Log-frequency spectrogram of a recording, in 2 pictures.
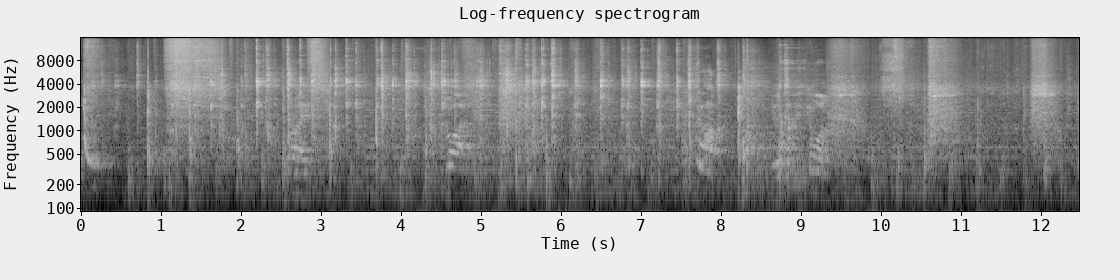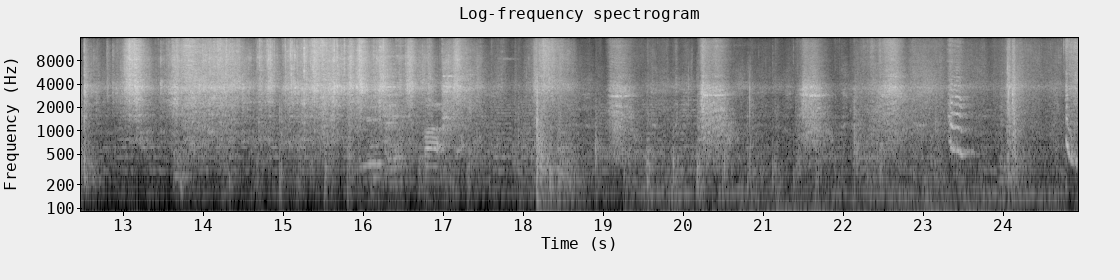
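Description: Heavy strongman training implements (a plate-loaded duck walk and sandbag) being lifted, carried and set down on a gym floor, giving repeated irregular thuds and knocks over heavy footsteps.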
